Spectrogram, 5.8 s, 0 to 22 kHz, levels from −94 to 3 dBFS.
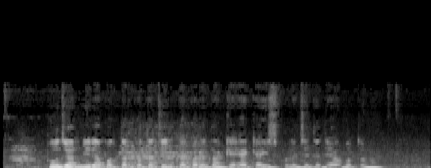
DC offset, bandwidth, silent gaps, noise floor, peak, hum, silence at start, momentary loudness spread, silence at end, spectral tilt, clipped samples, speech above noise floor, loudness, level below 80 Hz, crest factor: under 0.1%; 9.8 kHz; none; -55 dBFS; -4 dBFS; none; 0.15 s; 13 LU; 0.65 s; -8 dB/octave; under 0.1%; 31 dB; -24 LUFS; -56 dBFS; 20 dB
